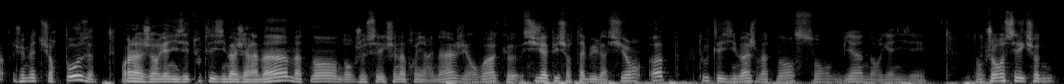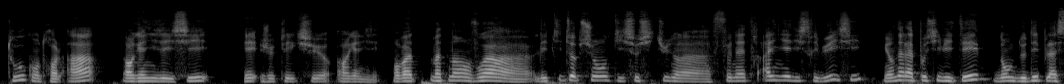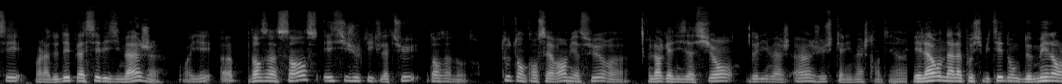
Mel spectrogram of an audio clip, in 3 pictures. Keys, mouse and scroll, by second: 1.1 Tab, 3.2 click, 4.5 Tab, 6.1 Tab, 9.7 ctrl+a, 11.9 click, 13.5-14.2 drag, 18.4 click, 21.1 middle click, 22.5 click, 23.2 click, 23.7 click, 25.2 click, 25.7 click, 26.6 click, 27.4 click, 30.1 click.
